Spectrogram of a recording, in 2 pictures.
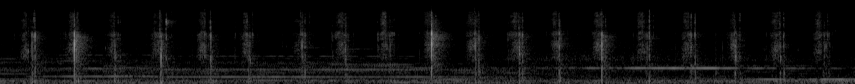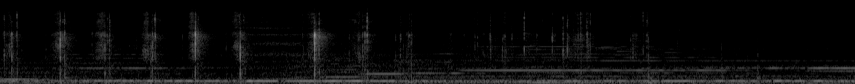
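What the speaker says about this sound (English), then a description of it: "we can shuffle all the decks" Several decks of cards for a tabletop board game being shuffled, a quick run of crisp riffles and snaps with sliding card noise between them, close and fairly quiet.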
